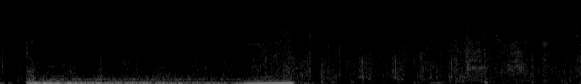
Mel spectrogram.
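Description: Footsteps crunch on dry ground and grass.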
